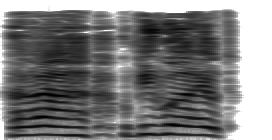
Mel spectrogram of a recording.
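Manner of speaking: slow high terrified yell; panicked scream. Acted. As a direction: scream for help. Boy screams under knife.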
